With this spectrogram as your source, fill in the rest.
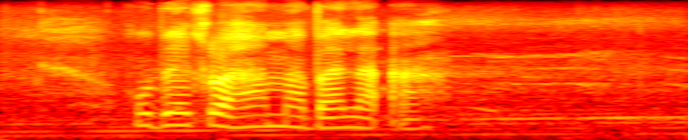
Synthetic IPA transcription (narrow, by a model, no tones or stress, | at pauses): hʊbɛt͡ɬʼwahamabalaʔa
